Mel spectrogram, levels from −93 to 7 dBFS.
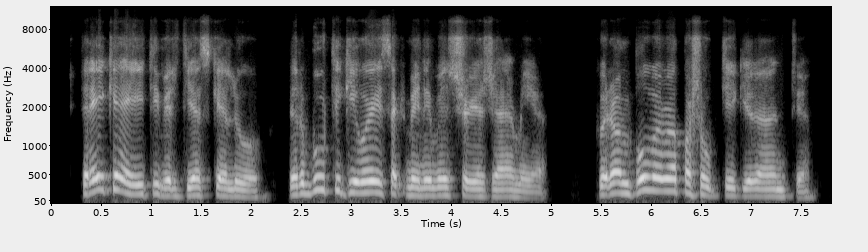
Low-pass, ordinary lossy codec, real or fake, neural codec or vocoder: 10.8 kHz; Opus, 16 kbps; fake; codec, 24 kHz, 0.9 kbps, WavTokenizer, small release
